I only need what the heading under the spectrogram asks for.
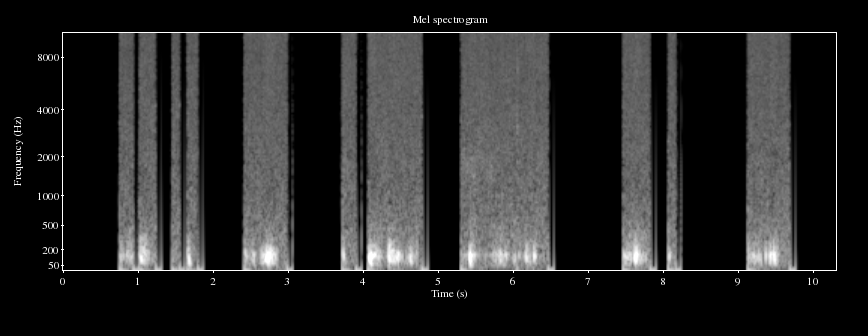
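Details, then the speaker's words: Pleural friction rub on auscultation from pleural inflammation (pleuritis): low, rough creaking and grating sounds in clusters through breathing, as inflamed parietal and visceral pleura rub together. "jadi seperti Wah Ada gesekan ya secara normal antara flora parietal dan viseral ini ya gimana ketika bergesekan ini simpulkan suara yang halus ya tapi karena kondisi ah apa peradangan pada pleura maka agcl tadi terdengar lebih keras"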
